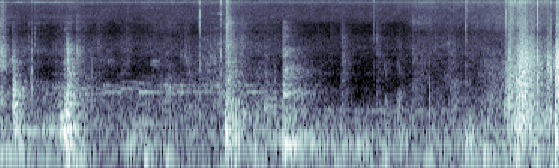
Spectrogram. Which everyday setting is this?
elevator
